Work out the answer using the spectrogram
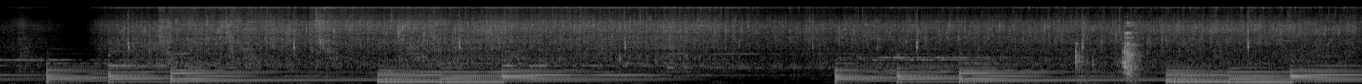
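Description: Minced meat (qeema) sizzling in oil on a flat tawa griddle as it is stirred and turned with a silicone spatula, with a sharp tap of the spatula against the tawa about eleven seconds in. Background music with sustained notes plays over it.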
